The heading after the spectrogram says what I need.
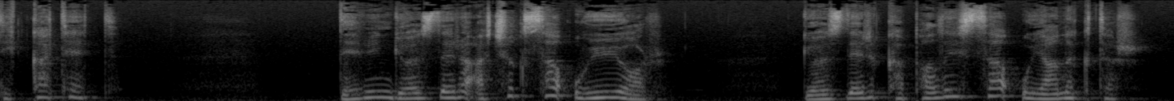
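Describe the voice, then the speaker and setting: A woman voicing three kind young maidens in a storybook tale, pleading and warning, raised a little above her usual low voice. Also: expressive, slow pace, pauses often, mellow. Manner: pleading, then urgently warning.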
